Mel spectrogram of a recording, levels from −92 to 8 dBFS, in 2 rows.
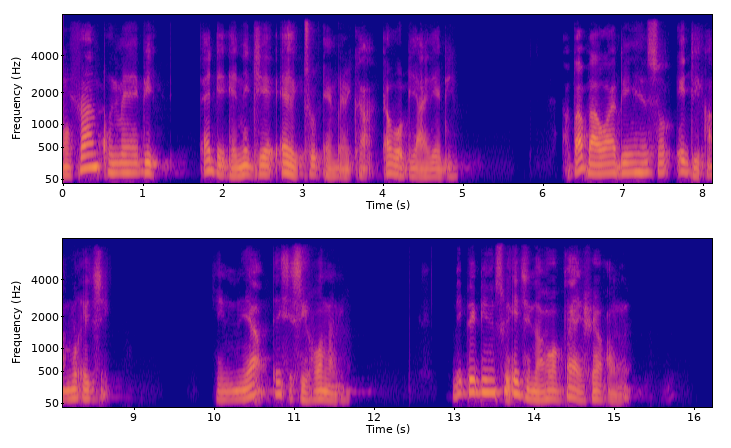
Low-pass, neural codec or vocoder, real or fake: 7.2 kHz; codec, 16 kHz, 1 kbps, FreqCodec, larger model; fake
